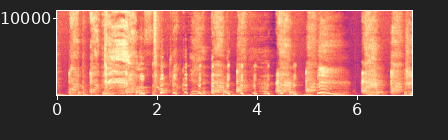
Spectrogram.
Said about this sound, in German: Gesundheit. Äh, fuck, ich habe mich gerade übelst verschluckt. Ich weiß nicht wieso.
